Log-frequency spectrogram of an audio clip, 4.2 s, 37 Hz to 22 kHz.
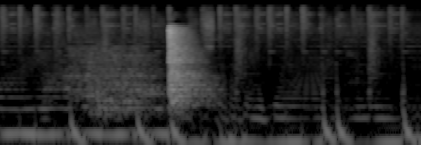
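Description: Compressed air hissing through an air chuck into the truck's air-suspension bags: a softer hiss builds about a second in, then a short, loud blast of air just under two seconds in. The bags are being filled from a compressor now regulated to 125 psi. Background music with a steady beat plays underneath.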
